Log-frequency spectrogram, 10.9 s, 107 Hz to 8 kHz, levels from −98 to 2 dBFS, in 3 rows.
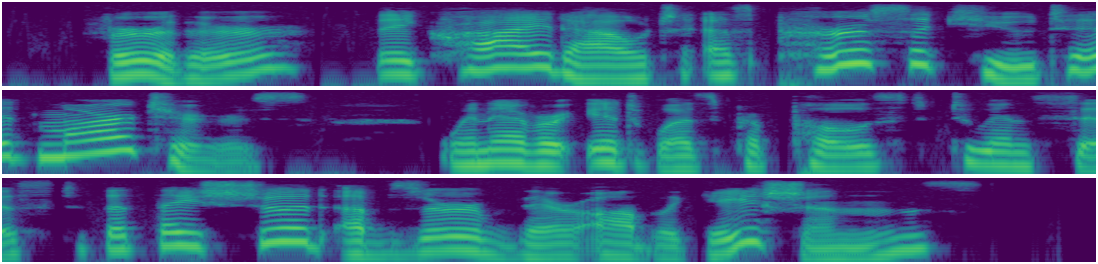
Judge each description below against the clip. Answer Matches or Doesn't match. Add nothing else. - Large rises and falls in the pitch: Matches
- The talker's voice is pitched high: Doesn't match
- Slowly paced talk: Matches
